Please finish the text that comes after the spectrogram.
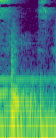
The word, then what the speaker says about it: cedis: You know, every time I look it up, there's a different pronunciation, but I believe it's cedis.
